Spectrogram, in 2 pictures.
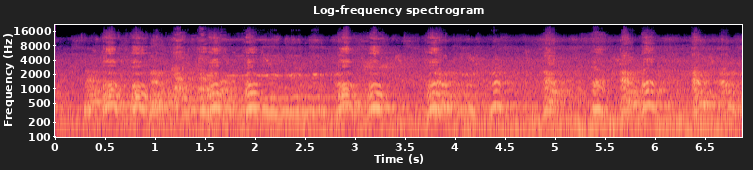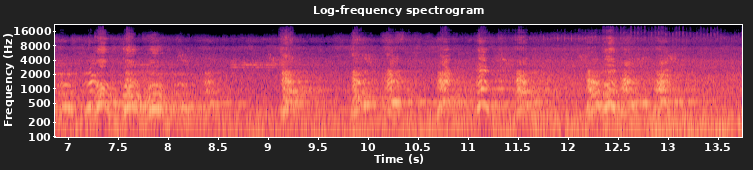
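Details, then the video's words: Dog giving an insistent run of shrill, clipped barks, grouped in quick bursts of several yaps with brief pauses, carrying on for the whole stretch. "Annoying dog sound!"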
